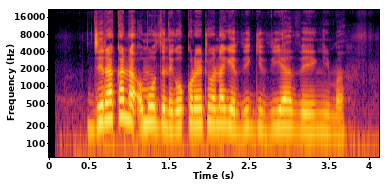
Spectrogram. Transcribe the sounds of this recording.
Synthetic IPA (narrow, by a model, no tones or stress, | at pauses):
d͡ʑeɾakanaʔomoðeneɣokɔɾɛtwɔnaɣeðiɡiðiaðeːŋima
